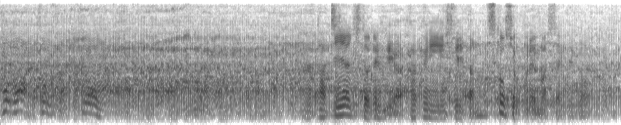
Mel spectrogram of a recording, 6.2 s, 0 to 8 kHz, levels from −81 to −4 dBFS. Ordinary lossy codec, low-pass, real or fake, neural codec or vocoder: none; 7.2 kHz; fake; vocoder, 22.05 kHz, 80 mel bands, HiFi-GAN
